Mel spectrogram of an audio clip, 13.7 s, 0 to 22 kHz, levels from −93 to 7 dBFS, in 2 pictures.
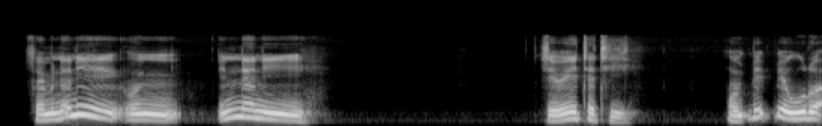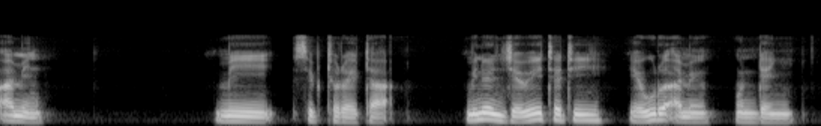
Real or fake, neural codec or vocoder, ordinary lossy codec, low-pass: real; none; none; none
